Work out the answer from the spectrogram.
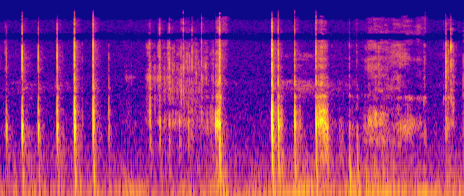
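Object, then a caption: Plastic calculator. Fingernails tap and scratch the keys and casing of a plastic calculator resting on a towel. Quiet, bright, sharp clicks come in an irregular stream, mixed with soft, scratchy rustling passages over a faint low rumble.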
